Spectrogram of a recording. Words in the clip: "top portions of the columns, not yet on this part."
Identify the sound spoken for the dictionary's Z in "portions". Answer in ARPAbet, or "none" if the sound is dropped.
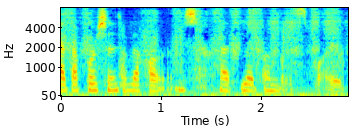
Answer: S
